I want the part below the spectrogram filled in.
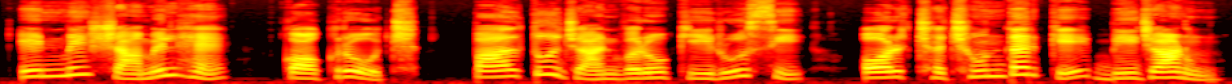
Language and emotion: Hindi, neutral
